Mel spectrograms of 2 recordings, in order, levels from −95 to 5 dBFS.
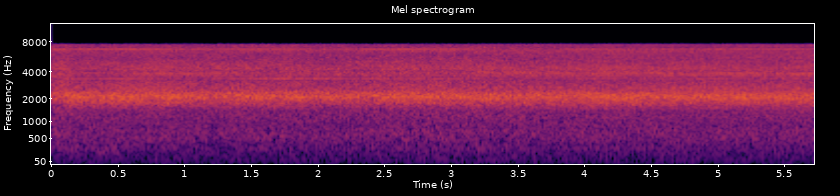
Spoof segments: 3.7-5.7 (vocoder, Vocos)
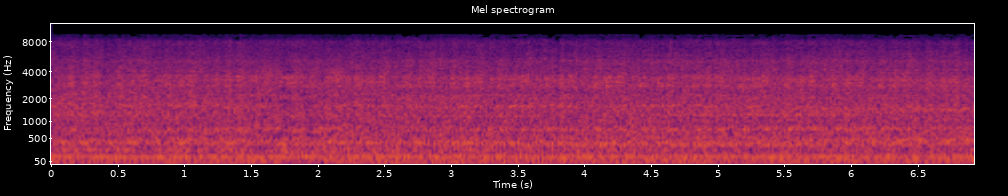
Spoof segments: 1.5-2.2 (codec, SNAC)

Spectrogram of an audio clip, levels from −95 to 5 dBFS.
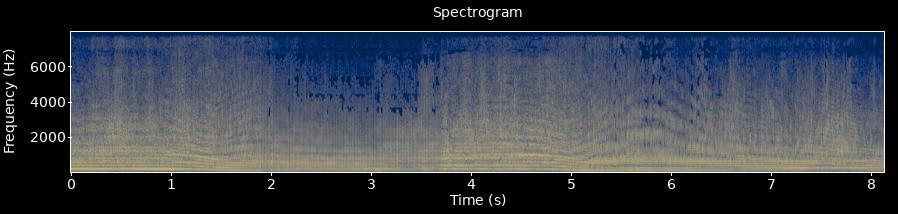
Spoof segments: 1.9-3.7 (vocoder, Vocos)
